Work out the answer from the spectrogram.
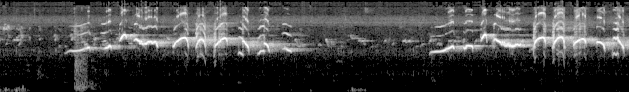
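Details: Caged white-rumped shama, played to provoke a sulking bird into singing, gives rich rising whistles and rapid warbled flourishes in two bursts, with a few low thumps.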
